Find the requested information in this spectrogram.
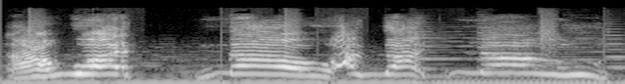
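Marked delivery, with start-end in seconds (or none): none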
